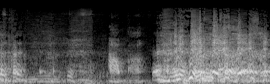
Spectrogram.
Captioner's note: laughter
